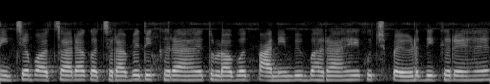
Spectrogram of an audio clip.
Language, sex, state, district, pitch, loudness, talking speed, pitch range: Hindi, female, Bihar, Gopalganj, 205 Hz, -23 LUFS, 270 wpm, 200-210 Hz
